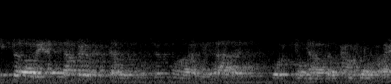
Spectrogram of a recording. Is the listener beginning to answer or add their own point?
Yes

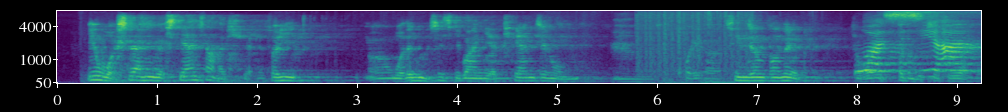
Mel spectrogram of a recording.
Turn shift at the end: Yes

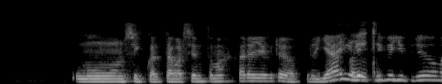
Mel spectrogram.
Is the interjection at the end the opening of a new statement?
No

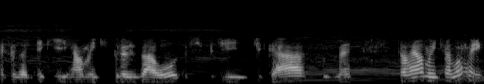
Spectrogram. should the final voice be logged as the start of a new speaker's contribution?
No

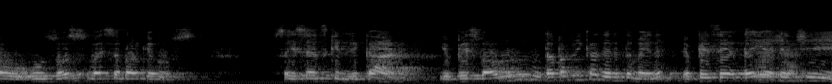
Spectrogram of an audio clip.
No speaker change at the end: Yes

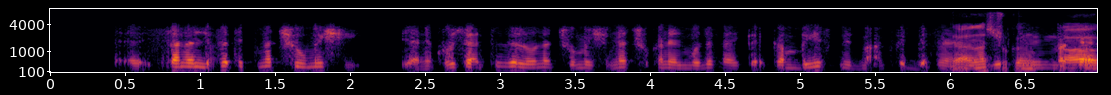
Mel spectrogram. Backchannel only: No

